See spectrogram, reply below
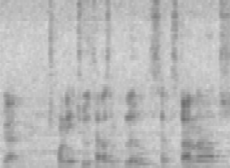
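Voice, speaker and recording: Here the man's voice sits at medium pitch and moves at a moderate pace. Acting as a pilot on a flight simulator, he walks through procedures and repeats radio calls back, with a roomy sound and steady cockpit hum.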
